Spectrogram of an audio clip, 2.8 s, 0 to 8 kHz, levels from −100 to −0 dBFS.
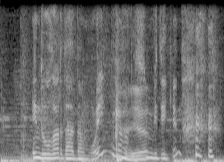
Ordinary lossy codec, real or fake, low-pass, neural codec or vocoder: none; real; none; none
